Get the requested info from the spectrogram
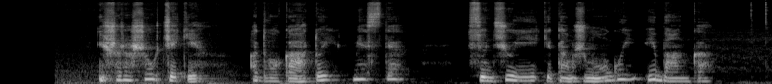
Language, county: Lithuanian, Klaipėda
